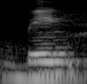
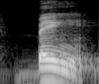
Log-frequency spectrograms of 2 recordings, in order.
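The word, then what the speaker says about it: בן: a quién le llaman ven es una palabra en hebreo que quiere decir hijos en masculino ve grande e n así se pronuncia porque ellos no tienen b grande como la nuestra ven Elohim hijos de Dios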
